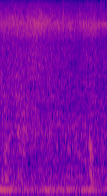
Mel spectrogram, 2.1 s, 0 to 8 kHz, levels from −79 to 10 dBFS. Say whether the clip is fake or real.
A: real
